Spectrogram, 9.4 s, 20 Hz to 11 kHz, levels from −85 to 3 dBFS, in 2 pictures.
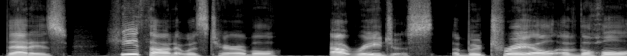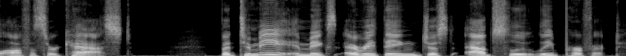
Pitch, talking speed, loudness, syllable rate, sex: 200 Hz, 135 wpm, -19 LUFS, 5.4 syllables/s, female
